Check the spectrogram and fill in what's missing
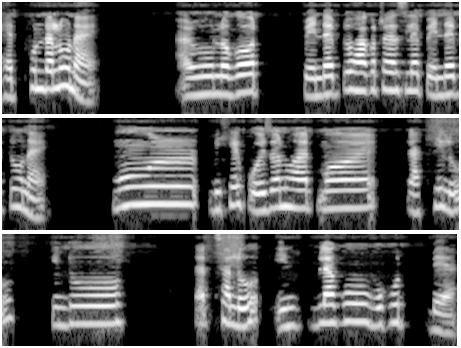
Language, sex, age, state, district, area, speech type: Assamese, female, 30-45, Assam, Lakhimpur, rural, spontaneous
